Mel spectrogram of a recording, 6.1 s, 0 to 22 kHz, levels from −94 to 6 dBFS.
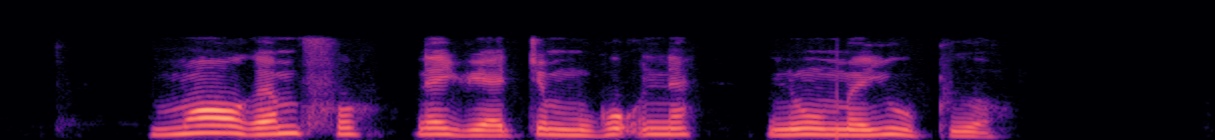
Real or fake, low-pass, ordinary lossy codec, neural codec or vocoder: real; 7.2 kHz; Opus, 32 kbps; none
